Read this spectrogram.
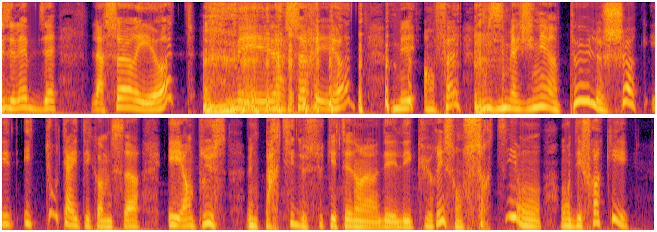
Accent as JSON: {"language": "French", "region": "Quebec", "country": "Canada", "accent": "joual", "first_language": "joual", "said": "parce que je viens pas de ce monde-là. Et ma première langue, c'était le joual."}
